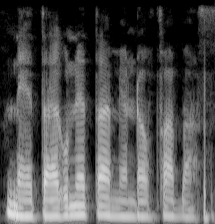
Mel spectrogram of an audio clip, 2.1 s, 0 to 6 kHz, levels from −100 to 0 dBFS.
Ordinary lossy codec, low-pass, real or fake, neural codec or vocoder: none; 5.4 kHz; fake; vocoder, 24 kHz, 100 mel bands, Vocos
